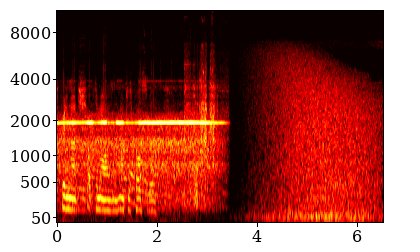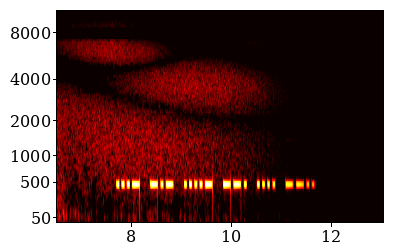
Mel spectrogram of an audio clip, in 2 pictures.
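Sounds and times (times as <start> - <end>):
morse code tone: 0.0 - 3.5, 7.7 - 11.7
radio static hiss: 4.3 - 11.0.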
